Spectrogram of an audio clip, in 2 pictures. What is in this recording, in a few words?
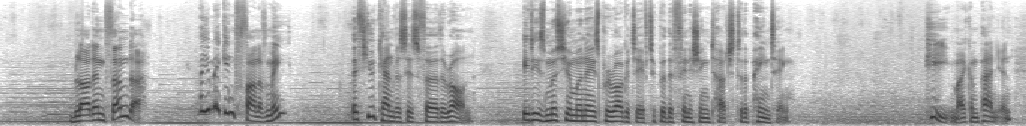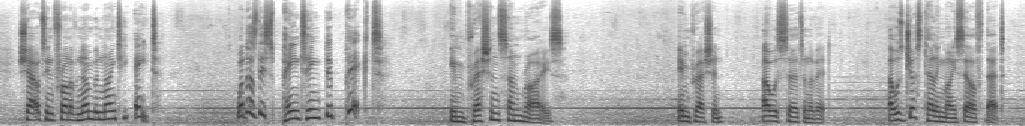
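English docu soft French accent; Arte; Japanism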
